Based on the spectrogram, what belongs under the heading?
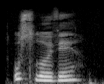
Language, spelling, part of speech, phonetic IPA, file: Russian, условие, noun, [ʊsˈɫovʲɪje], Ru-условие.ogg
- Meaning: 1. condition 2. term, stipulation, proviso 3. agreement, contract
